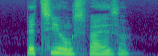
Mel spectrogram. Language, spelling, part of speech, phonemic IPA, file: German, beziehungsweise, conjunction, /bəˈtsiːʊŋsˌvaɪ̯zə/, De-beziehungsweise.ogg
- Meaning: 1. and … respectively 2. or alternatively, also 3. or rather, actually, more precisely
